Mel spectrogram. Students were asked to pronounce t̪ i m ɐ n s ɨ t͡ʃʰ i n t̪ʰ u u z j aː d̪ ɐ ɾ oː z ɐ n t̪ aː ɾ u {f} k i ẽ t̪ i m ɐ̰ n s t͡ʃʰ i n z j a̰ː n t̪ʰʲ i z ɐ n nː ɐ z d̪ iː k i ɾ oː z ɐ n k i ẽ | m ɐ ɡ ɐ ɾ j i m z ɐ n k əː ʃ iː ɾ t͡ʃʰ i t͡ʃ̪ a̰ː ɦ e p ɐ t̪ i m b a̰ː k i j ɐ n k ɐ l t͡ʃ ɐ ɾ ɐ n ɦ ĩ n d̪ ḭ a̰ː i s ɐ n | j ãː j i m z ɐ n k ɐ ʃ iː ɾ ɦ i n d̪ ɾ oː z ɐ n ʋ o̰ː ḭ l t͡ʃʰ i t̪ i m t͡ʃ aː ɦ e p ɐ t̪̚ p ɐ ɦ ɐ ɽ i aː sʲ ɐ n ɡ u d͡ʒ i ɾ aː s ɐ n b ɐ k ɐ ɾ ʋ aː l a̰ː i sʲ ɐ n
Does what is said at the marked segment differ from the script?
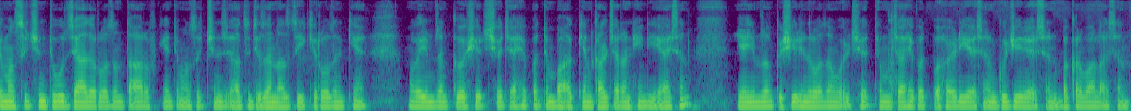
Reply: no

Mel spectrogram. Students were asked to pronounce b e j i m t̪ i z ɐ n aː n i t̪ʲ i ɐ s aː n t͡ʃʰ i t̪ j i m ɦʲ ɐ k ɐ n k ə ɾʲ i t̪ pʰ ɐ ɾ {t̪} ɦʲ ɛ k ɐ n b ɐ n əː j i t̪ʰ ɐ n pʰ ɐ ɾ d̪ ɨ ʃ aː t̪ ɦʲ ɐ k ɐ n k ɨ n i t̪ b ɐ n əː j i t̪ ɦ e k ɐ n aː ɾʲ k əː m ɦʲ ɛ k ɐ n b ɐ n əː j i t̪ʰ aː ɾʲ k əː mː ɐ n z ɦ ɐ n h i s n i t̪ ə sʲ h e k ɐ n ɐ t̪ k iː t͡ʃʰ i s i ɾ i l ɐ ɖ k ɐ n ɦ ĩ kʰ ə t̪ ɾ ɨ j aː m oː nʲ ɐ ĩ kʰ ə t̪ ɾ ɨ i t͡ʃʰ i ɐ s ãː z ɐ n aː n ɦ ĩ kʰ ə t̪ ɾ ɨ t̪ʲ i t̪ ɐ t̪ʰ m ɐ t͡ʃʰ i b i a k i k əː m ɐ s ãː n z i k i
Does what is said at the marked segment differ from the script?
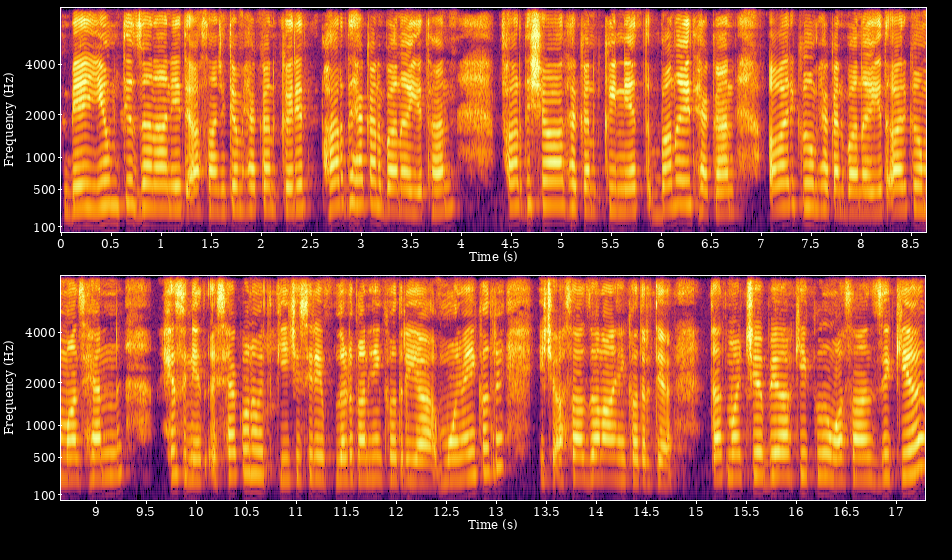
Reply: yes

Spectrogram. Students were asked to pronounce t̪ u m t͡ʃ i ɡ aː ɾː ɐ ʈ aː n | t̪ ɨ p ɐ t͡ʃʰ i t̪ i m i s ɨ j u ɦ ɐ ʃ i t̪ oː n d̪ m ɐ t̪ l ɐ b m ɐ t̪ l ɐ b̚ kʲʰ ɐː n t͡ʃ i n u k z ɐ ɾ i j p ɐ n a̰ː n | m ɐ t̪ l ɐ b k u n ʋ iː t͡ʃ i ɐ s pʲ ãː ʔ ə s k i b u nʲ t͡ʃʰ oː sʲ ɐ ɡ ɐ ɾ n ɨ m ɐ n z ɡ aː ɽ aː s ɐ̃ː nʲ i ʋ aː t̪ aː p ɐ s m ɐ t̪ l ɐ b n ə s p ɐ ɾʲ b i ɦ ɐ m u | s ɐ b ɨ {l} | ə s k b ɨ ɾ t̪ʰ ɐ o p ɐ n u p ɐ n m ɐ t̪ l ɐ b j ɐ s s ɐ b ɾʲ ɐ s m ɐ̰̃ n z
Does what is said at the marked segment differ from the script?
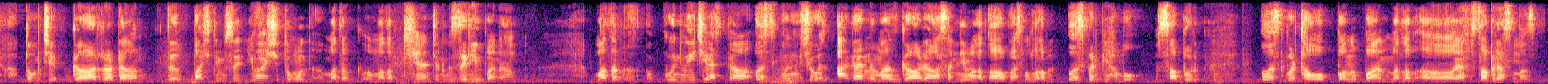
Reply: yes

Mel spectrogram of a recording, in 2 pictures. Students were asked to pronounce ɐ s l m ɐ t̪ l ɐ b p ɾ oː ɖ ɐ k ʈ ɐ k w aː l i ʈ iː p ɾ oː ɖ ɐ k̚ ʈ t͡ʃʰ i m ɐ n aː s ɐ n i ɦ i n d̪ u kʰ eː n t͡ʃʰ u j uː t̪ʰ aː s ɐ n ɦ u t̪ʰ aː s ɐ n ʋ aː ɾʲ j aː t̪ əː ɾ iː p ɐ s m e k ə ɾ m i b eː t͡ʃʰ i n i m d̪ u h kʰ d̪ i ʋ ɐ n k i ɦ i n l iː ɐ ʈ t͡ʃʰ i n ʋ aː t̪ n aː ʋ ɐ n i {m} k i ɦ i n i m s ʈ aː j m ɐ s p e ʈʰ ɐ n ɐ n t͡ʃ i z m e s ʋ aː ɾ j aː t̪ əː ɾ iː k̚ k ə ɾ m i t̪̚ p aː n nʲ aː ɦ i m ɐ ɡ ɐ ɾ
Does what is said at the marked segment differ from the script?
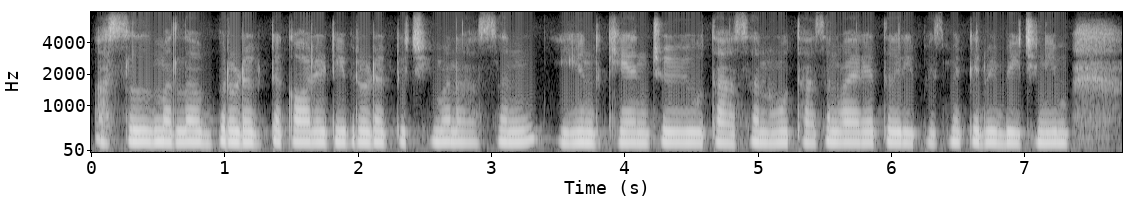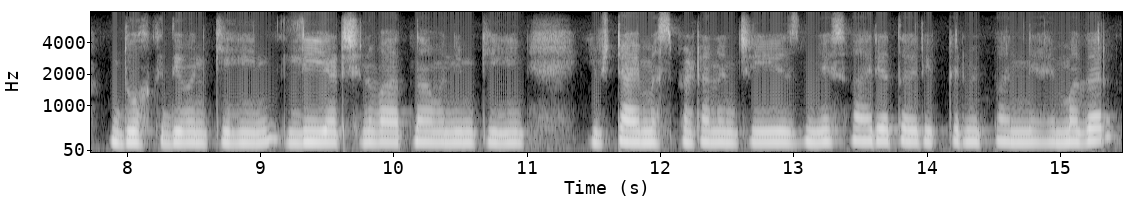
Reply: no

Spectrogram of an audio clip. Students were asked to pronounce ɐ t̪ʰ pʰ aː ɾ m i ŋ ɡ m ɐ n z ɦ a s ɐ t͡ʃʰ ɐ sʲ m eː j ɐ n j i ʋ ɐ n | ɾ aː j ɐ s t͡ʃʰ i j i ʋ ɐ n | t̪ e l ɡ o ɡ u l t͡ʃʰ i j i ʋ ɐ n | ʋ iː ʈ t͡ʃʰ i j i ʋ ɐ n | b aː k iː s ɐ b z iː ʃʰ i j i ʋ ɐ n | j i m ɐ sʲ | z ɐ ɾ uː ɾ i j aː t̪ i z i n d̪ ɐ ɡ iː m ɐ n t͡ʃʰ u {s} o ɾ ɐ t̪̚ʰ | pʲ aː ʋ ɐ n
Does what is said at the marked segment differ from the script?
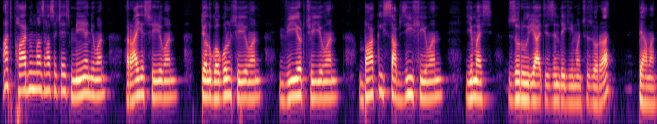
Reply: yes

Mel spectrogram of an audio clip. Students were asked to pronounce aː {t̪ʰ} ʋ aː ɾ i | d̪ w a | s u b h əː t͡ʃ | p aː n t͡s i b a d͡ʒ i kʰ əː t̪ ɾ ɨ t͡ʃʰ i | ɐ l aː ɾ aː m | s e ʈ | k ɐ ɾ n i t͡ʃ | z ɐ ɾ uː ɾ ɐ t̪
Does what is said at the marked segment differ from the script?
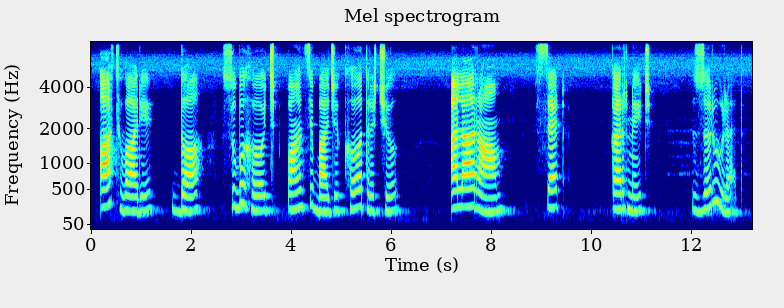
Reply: no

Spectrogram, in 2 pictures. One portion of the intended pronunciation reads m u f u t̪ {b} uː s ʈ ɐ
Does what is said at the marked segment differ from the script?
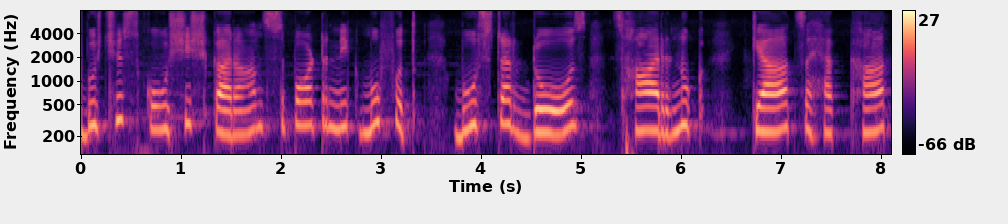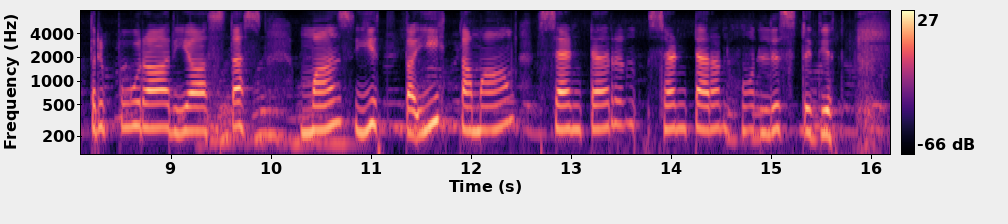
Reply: no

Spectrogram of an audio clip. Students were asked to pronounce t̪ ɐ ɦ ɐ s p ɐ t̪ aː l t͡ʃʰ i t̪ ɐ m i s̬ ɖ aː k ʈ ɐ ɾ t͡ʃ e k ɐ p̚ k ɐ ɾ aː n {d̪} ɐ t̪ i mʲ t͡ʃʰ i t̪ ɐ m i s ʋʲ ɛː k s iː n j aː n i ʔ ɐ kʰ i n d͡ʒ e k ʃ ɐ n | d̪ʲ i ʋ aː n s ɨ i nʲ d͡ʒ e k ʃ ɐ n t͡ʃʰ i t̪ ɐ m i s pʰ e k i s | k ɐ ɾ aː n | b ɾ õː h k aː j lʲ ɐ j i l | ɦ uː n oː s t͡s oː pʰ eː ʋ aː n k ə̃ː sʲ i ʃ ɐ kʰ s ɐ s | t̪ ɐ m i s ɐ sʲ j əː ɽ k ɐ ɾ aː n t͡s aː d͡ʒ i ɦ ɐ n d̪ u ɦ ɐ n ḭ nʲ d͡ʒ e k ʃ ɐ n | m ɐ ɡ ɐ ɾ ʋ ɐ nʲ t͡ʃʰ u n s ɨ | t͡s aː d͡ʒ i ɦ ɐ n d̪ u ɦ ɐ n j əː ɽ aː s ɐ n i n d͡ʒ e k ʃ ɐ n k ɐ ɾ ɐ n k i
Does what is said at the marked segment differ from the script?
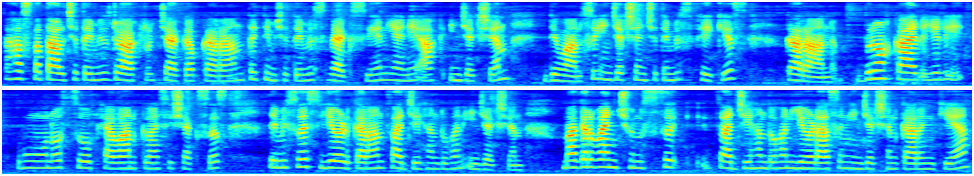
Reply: yes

